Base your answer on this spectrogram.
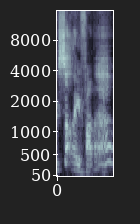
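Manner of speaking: put-on, very proper English accent. Player voicing a character apologizing to her father: proper english accent. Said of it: "a proper English accent".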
